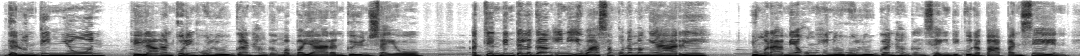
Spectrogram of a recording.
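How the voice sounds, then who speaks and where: A woman's voice: medium pitch, a little fast, a little mellow, faint music behind, natural voice. A young woman with a Filipino accent playing a hardworking, evasive office employee in a radio drama. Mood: firm, reassuring.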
